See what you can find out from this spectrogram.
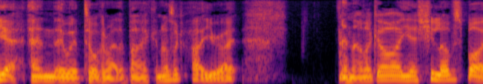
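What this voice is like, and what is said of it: Usual voice. Nothing is said of it.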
